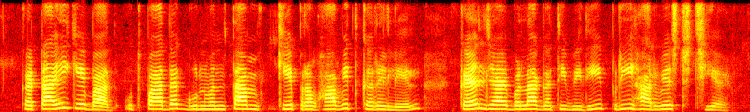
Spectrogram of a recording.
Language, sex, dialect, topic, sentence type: Maithili, female, Eastern / Thethi, agriculture, statement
